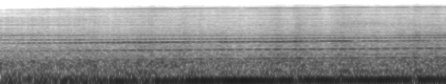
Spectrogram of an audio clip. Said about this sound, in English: Power up the engines and give me a full overview once they're online.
